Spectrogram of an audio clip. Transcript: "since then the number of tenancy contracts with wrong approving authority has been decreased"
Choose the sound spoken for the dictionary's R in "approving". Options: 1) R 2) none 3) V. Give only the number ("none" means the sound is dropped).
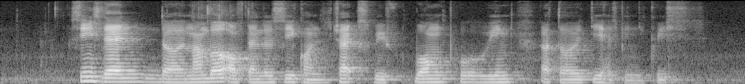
2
